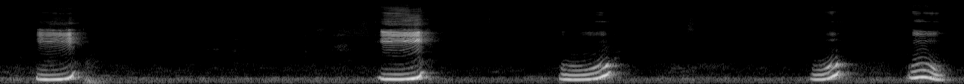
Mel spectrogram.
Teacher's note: जिन स्वरों के उच्चारण में हमारा मुख द्वार लगभग बंद रहता है उसे हम लोग समवृत्त कहेंगे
